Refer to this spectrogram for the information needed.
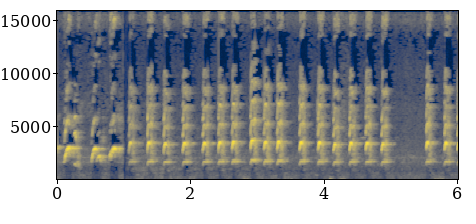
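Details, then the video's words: Cockatiel singing and dancing opens with a few whistled upslurs, then shifts to a fast string of harsh harmonic chirps, about three per second, ending after a short pause with more chirps. "Famous Cockatiel Singing and Dancing"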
